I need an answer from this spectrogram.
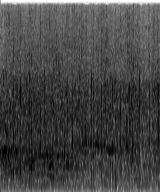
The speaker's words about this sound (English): Shout a big yes and give Jesus a good hand clap.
